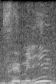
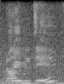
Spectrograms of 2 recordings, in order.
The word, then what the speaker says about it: PRMIDV: Yousef I'm Anthony and we're primitive pronounced primitive not primtive not primitive not prime Dave not primtive Prim unreal very crazy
